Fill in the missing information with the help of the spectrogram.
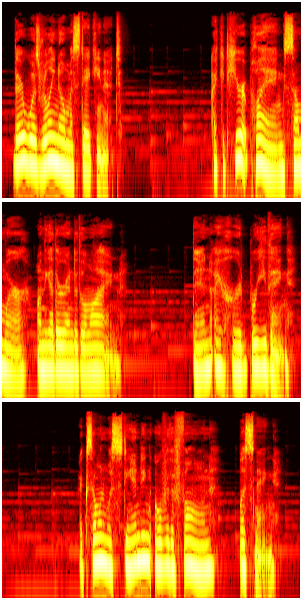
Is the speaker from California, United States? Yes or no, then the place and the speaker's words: no; Missouri, United States; Growing up in Missouri, you assume it's a deer. We had plenty of them.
